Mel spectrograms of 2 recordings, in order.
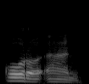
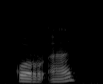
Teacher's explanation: we don't bounce the letter ra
